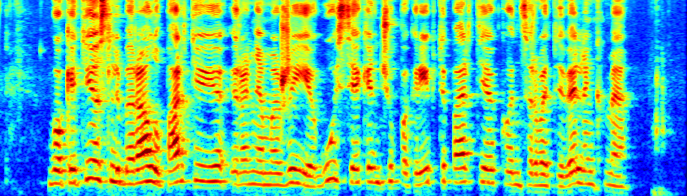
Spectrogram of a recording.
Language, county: Lithuanian, Vilnius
